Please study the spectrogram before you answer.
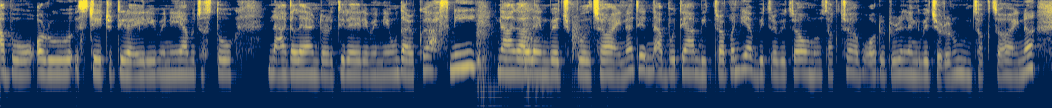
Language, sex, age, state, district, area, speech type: Nepali, female, 18-30, West Bengal, Jalpaiguri, urban, spontaneous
